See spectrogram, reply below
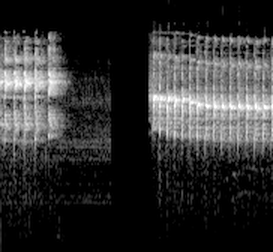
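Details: Paud lovebird ngekek chatter in two parts separated by a short silence, each a rapid pulsing run of shrill high chirps.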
